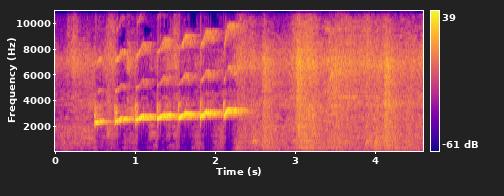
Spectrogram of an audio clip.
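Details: Square-tailed drongo-cuckoo (kedasih hitam) whistling an ascending scale of about seven crisp notes, roughly four per second, climbing evenly; afterwards only a low, hissing background remains.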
